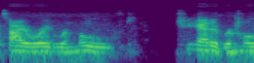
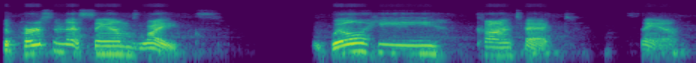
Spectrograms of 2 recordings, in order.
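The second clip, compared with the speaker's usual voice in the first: drawn out and higher, asking the pendulum; slow, lifted, asking the spirits; slow ritual question; 5 semitones higher, much slower than usual. Real, not acted. Reader asks pendulum about Sam's crush, slow and lifted.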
